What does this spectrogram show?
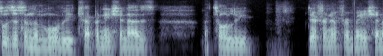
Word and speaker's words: trepanation: Yeah, the thing that I was calling it to pronounce it properly is called trepanation.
